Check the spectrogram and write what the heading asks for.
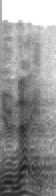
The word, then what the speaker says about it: unite: Now, we have unite. As mentioned previously, there's a slight y sound at the beginning, so we begin it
